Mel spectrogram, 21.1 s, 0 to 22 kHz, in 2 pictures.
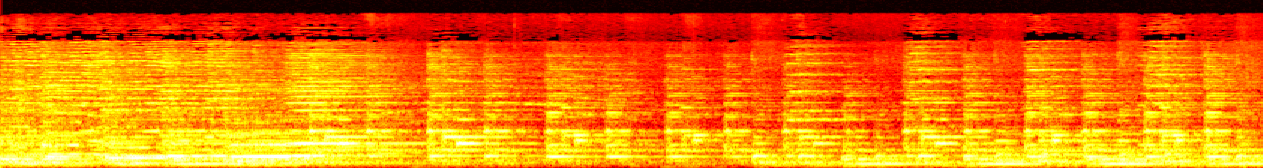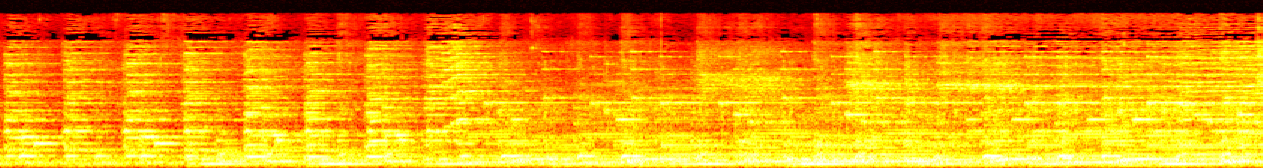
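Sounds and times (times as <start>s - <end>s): tango quintet playing: 0.0s - 21.0s
double bass pulse: 7.0s - 21.0s.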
